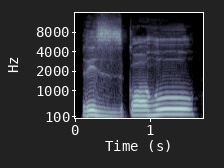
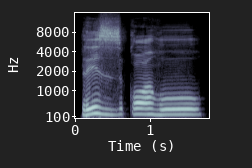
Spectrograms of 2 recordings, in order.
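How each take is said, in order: Both takes have the same delivery.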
